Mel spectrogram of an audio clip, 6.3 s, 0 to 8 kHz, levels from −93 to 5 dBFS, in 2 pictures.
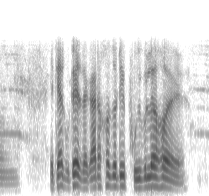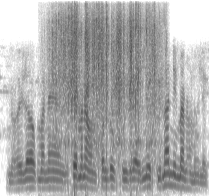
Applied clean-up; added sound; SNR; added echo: none; Rattle (instrument); -5 dB; none.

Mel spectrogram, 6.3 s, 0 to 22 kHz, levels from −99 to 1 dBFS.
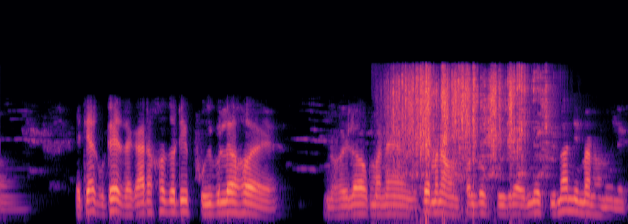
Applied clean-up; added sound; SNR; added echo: classical method log-MMSE.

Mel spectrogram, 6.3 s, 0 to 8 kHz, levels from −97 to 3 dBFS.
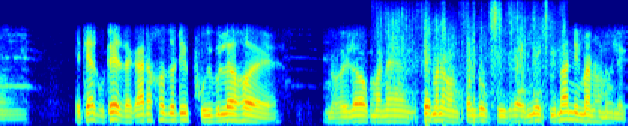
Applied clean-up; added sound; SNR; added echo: neural mask model RNNoise.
